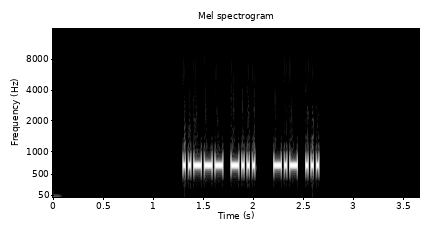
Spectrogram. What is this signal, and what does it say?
Morse code, heard as a keyed tone, about 45 wpm, 700 Hz. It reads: 2B KS
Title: Field Day Exchanges Encore - 45wpm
